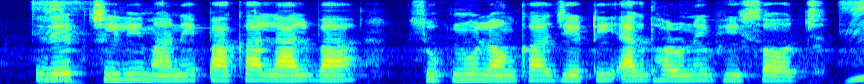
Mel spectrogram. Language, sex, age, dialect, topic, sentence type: Bengali, female, 31-35, Standard Colloquial, agriculture, statement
